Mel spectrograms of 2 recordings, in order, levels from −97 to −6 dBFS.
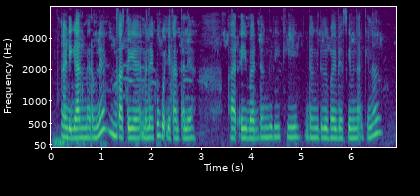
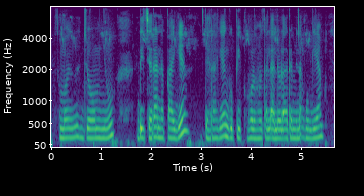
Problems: constant background noise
